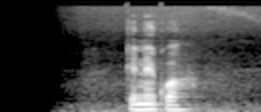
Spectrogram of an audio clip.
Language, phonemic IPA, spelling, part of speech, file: Assamese, /kɛ.nɛ.kuɑ/, কেনেকুৱা, adverb, As-কেনেকুৱা.ogg
- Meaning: how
